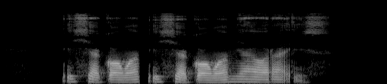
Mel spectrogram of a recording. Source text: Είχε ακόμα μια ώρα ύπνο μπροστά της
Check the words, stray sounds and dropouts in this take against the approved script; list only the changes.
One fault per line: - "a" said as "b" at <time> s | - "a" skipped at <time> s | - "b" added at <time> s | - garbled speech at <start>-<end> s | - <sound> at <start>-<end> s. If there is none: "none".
- "είχε ακόμα" added at 1.4 s
- "ύπνο μπροστά" skipped at 2.9 s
